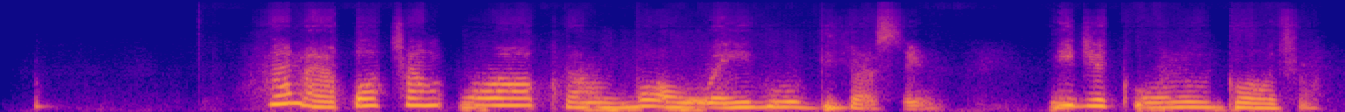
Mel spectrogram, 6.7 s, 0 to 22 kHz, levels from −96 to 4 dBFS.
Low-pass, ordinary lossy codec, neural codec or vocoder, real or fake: 19.8 kHz; Opus, 16 kbps; codec, 44.1 kHz, 0.9 kbps, DAC; fake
